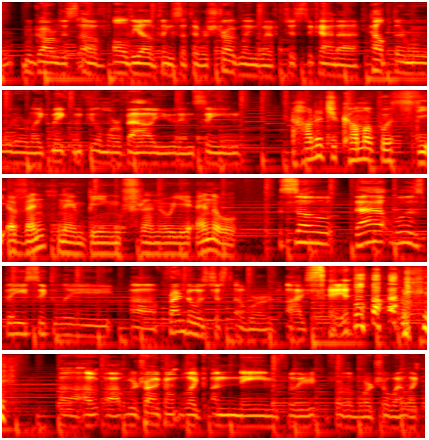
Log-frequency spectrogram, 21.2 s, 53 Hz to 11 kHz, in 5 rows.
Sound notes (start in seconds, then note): 16.2 both Laughing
